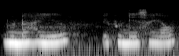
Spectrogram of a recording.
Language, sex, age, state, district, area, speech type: Bodo, female, 18-30, Assam, Udalguri, rural, spontaneous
